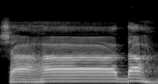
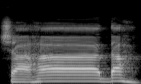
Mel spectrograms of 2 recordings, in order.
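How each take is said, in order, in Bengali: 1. শব্দটি একটি হালকা 'h' ধ্বনি দিয়ে শেষ হয়। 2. শব্দটি একটি হালকা 'h' ধ্বনি দিয়ে শেষ হয়।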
